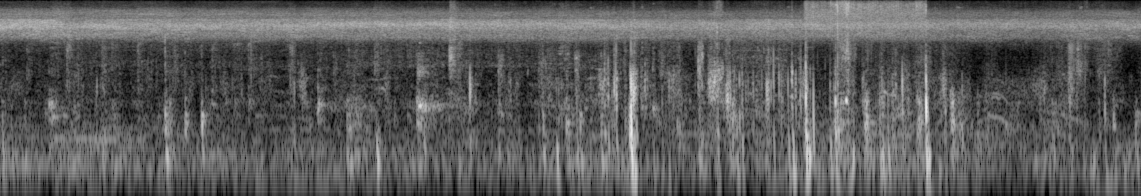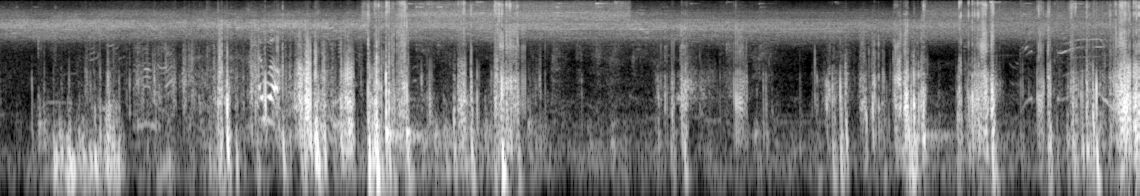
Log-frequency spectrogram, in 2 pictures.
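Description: Insects keeping up a steady high chorus, with the phone rubbing and bumping against clothing as it is carried. The handling noise turns into a run of loud knocks and rustles in the second half.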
